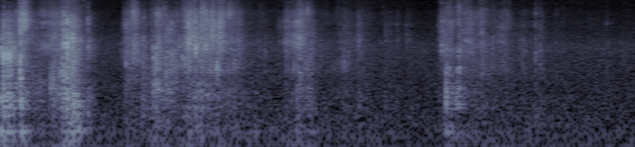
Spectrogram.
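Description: Paper leaflets rustling as they are handled: a few short rustles, the loudest in the first second and a last one about four and a half seconds in.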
